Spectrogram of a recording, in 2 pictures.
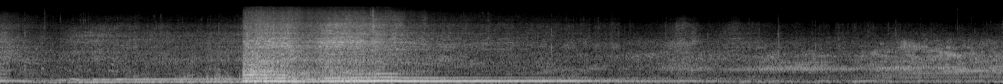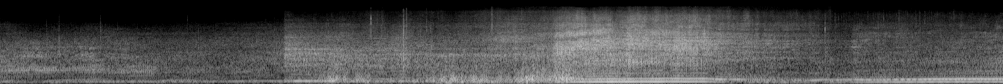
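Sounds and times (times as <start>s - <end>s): car engine running hard: 0.0s - 20.0s.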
